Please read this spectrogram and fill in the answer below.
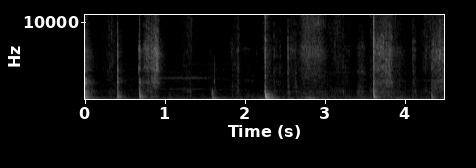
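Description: Bottom of a glass tamping crushed biscuit crumbs into a cake tin. Irregular sharp taps with gritty scraping between them, the loudest taps at the start and a little past two seconds in.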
